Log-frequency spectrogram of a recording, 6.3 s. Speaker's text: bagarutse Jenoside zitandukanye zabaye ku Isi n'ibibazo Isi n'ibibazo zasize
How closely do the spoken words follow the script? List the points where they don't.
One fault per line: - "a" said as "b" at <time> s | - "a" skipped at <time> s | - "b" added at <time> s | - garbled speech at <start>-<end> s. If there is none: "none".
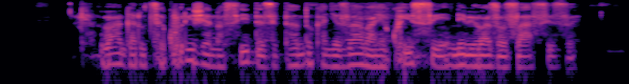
- "kuri" added at 1.7 s
- "Isi n'ibibazo" skipped at 5.0 s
